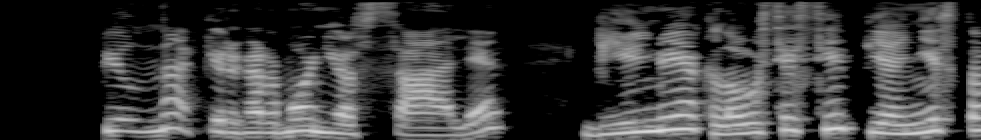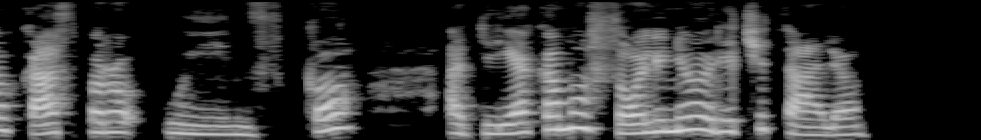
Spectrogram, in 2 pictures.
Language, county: Lithuanian, Vilnius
